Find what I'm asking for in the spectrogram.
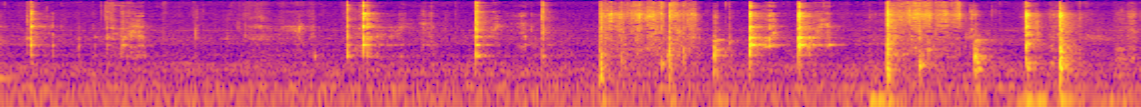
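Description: Risen yeast stirred into a dough mixture in a bowl, a series of light clicks and scrapes of a spoon against the sides, irregular and close, growing busier and more rhythmic toward the end, no talking.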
